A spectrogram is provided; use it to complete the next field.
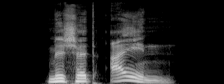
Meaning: second-person plural subjunctive I of einmischen
- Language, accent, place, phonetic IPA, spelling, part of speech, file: German, Germany, Berlin, [ˌmɪʃət ˈaɪ̯n], mischet ein, verb, De-mischet ein.ogg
